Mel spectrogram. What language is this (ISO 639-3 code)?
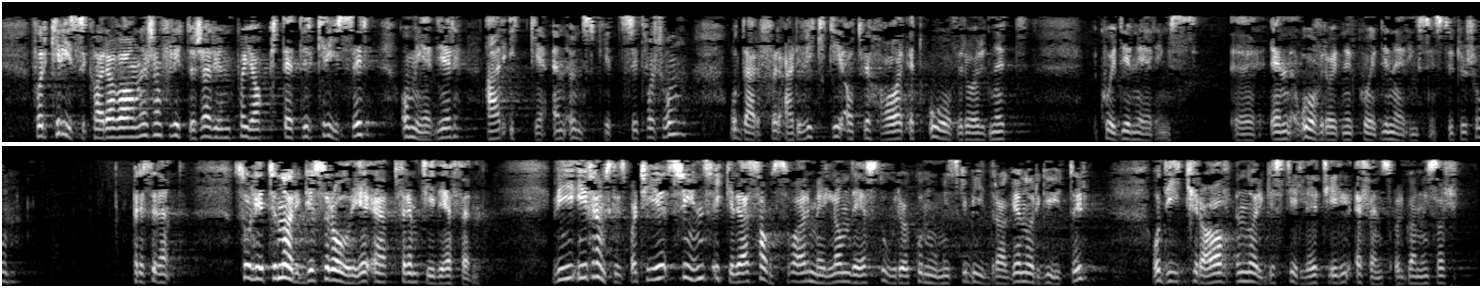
nob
